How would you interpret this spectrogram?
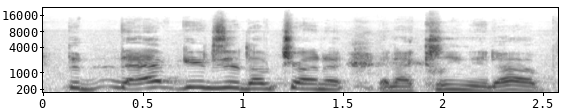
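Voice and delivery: usual speaking voice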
